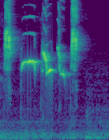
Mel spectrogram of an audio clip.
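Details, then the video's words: Brief lure phrase from a greater green leafbird meant to prompt other birds to sing: sharp high chips bracketing a sustained clear whistle and two descending slurred notes. "INI DIA PANCINGAN SUARA CUCAK IJO"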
